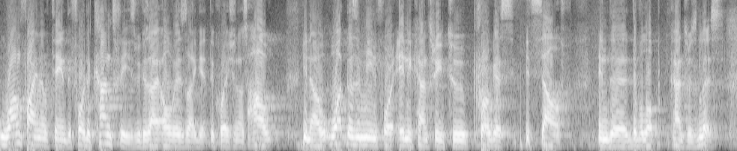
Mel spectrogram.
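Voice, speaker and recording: Noticeable background noise runs under this recording. A man speaks at a medium pitch and a moderate pace. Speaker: panelist, tech entrepreneur. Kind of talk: panel discussion.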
